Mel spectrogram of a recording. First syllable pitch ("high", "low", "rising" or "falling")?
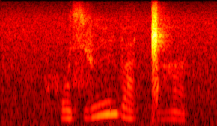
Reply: low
